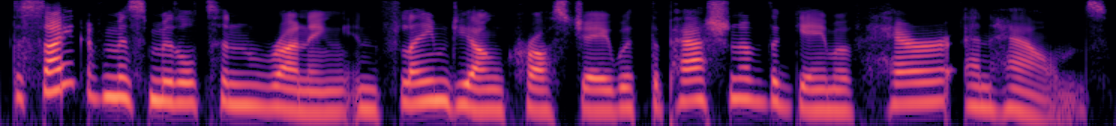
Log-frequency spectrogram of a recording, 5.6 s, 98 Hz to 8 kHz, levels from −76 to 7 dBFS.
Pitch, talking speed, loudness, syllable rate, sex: 205 Hz, 205 wpm, -21 LUFS, 4.8 syllables/s, female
